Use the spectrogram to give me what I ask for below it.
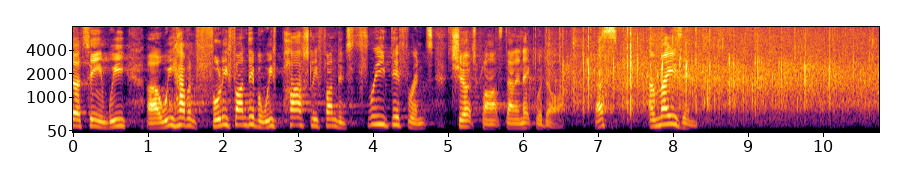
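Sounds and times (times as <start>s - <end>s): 
speech: 0.0s - 8.5s
audience round of applause: 6.2s - 10.7s.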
